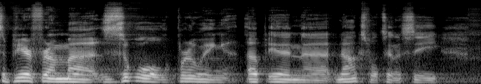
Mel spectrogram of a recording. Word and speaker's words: Xul: It's XUL with a Z.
